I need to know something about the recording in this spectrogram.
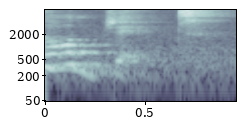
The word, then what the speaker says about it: object: So the stress is on the first syllable if it is a noun, on the second syllable if it is a verb.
